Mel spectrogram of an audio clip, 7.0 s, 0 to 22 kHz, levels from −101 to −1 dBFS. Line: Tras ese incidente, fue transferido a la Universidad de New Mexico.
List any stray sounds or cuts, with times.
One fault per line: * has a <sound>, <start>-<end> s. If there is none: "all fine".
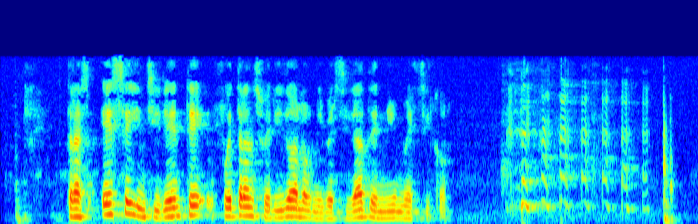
* has a laugh, 5.0-6.5 s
